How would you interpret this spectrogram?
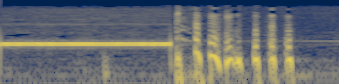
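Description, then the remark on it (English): A steady telephone dial tone hums for nearly two seconds during a phone call, then breaks off into a quick burst of clipped, stuttering sounds, ending with a faint lingering tone. “Dave Letterman making all kinds of calls. That's right. Very busy today with his phone.”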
